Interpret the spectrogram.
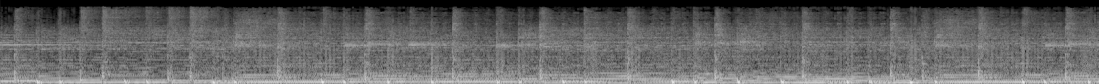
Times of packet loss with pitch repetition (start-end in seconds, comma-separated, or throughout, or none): none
